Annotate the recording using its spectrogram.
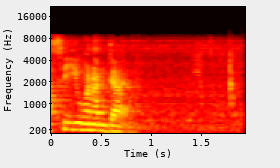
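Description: A middle-aged woman speaks briefly and with animation, close by.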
